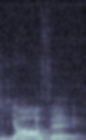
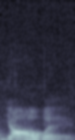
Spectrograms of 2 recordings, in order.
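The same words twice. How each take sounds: First: "Yahweh" said yah-VAY, with a V sound. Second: "Yahweh" said YAH-way, with a W sound; ancient-style w in "Yahweh", as yah-way. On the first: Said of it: "it would be pronounced Yahweh". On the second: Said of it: "the letter Vav was a W". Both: Shown as a demonstration.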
